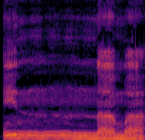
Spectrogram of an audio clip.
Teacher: wajibul gunah kena dengung dua harakat jadi innama ingat macam Apa itu bergelombang sikit in nak Buatkan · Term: wajibul gunnah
